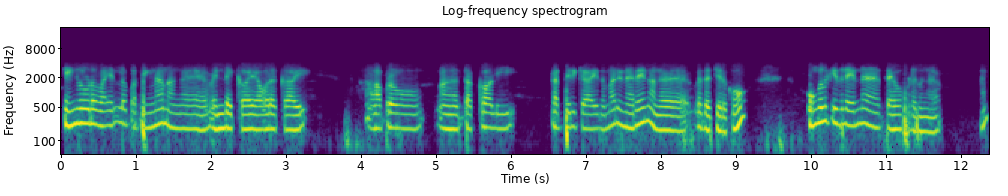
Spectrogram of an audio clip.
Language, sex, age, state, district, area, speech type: Tamil, female, 30-45, Tamil Nadu, Chennai, urban, conversation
